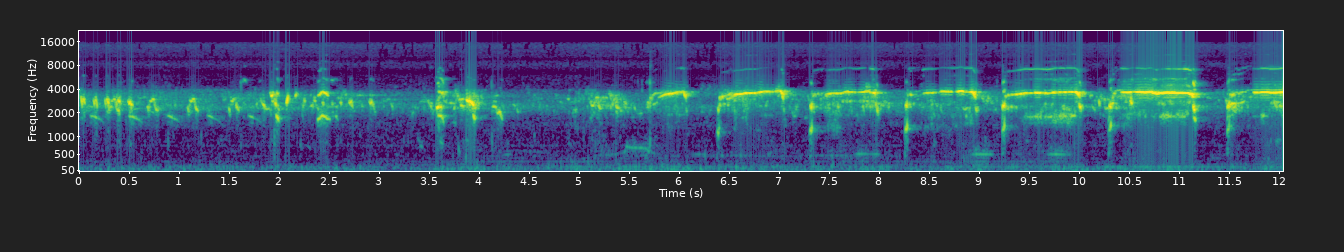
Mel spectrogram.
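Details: At a Hanover, Pennsylvania nest on 9 June 2019, 7:04 a.m., bald eagles call while a small fish is fed to the young. Soft, stuttering chitters build into longer, steadier high whistled squeals, repeated roughly once a second.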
